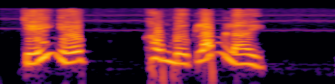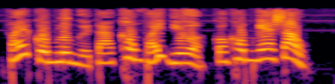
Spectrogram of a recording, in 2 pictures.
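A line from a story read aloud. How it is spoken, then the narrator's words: Loud scolding. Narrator (Vietnamese): Diệt Tuyệt sư thái cũng lớn tiếng mắng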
